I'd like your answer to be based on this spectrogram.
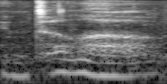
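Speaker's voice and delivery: breathy whisper of the last words. Acted. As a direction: drop to a whisper, leaning in close. Whispered countdown-style pill scene.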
